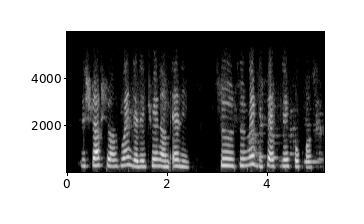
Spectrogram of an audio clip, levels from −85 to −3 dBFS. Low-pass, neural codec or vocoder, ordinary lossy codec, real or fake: 5.4 kHz; none; none; real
